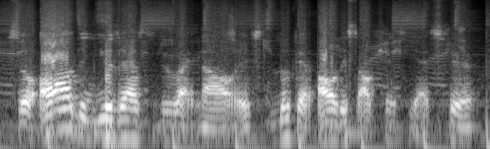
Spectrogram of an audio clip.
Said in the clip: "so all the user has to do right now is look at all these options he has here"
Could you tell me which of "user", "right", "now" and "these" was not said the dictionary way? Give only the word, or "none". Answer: these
